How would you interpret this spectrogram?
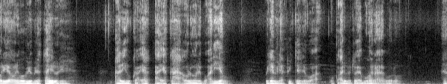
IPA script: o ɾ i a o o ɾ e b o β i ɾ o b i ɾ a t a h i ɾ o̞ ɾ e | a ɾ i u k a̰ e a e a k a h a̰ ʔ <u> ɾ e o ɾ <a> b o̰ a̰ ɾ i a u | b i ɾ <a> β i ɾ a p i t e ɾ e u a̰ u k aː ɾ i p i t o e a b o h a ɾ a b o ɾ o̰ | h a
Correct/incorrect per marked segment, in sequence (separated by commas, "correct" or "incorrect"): incorrect, incorrect, correct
